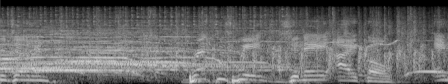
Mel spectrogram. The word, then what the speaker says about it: Aiko: I used to say Aiko, like 3 syllables. And then a Japanese person told me it's Aiko. So it's like how people say Tokyo. Yes. But a Japanese person would say Tokyo as 2 syllables.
